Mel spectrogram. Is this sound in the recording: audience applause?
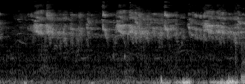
no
